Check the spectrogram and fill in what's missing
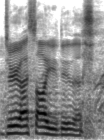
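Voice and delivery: loud, laughing call to a listener. Real, not acted. Pastor teasing Drew in the crowd, laughing loudly. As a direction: call him out through laughter.

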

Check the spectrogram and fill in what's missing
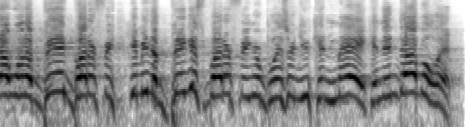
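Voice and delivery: loud, high, comically desperate order; worked-up demand. Retold or imitated. Dad ordering at the drive-through speaker, worked-up loud demand. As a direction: yell the order, pitch way up.

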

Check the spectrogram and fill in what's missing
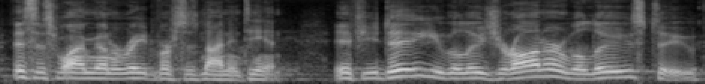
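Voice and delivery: normal talking voice

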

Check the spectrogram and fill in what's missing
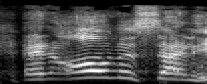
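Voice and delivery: ordinary talk, nothing marked

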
